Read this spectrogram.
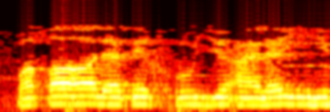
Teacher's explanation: ini tafkhimnya kuat min ajli ra al-mufakhamah, nah, karena adanya ra yang mufakhamah. Ini pengecualian pada ra, ya, pada kha yang disukun, sebelumnya kasrah dan sesudahnya adalah ra yang mufakham.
